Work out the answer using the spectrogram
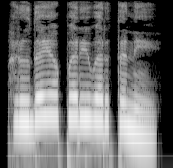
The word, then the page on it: ಹೃದಯಪರಿವರ್ತನೆ: Kannada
